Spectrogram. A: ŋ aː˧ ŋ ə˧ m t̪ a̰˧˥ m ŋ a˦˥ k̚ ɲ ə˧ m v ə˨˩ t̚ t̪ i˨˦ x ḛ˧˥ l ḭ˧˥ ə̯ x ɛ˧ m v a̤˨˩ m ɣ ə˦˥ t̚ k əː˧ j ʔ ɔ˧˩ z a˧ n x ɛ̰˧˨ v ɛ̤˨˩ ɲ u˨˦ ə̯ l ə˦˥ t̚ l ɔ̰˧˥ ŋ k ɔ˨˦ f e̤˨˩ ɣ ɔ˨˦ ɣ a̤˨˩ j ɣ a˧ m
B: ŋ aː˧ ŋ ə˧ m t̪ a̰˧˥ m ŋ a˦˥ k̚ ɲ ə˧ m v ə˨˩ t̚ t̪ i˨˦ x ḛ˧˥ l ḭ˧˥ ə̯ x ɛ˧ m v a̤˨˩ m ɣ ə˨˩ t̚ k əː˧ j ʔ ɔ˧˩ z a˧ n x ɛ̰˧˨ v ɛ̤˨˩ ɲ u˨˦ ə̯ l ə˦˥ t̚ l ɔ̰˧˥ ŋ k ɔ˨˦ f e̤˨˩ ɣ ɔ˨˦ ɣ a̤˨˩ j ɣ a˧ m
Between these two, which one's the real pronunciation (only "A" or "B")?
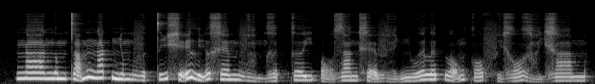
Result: B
